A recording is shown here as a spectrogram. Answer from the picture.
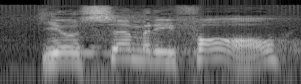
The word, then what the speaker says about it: Yosemite Fall: switchbacking trail that goes to the top of Yosemite Fall in Yosemite National Park. You notice I said Yosemite Fall because that's the correct pronunciation. They're not falls. It's just one fall.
